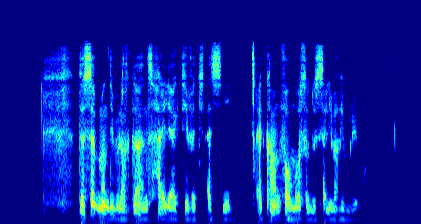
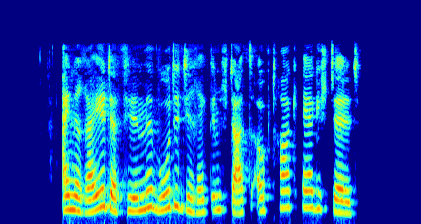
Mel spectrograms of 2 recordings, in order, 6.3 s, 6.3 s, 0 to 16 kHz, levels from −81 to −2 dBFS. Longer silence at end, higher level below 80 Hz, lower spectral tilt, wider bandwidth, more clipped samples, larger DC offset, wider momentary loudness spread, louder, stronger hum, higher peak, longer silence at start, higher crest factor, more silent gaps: about the same, 0.95 s vs 0.95 s; about the same, -74 dBFS vs -70 dBFS; second, -1 dB/octave vs -3.5 dB/octave; about the same, 8.2 kHz vs 8 kHz; neither; neither; first, 18 LU vs 9 LU; second, -34 LUFS vs -23 LUFS; neither; second, -8 dBFS vs -4 dBFS; second, 0.65 s vs 0.95 s; first, 28 dB vs 20 dB; second, none vs 4.48-4.52 s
